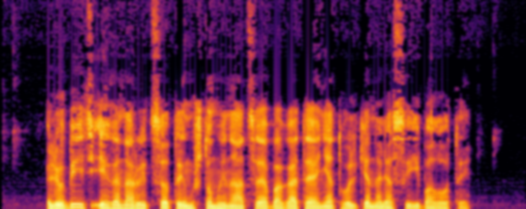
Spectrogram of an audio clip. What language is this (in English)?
Belarusian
